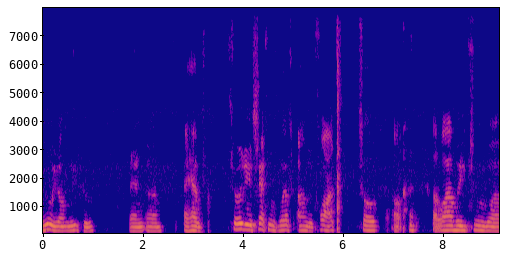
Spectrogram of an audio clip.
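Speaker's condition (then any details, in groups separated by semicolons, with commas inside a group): Cerebral palsy; from birth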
